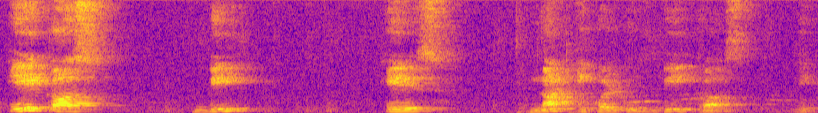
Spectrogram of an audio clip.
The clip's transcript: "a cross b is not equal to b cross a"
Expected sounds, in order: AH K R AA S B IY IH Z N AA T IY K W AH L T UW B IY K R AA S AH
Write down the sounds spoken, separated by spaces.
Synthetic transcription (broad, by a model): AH K AA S B IY IH Z N AA T IY K W AH L T UW B IY K AA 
